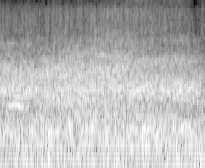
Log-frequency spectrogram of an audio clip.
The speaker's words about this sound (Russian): Как вы видите, приехал автобус.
